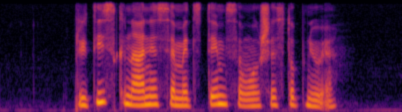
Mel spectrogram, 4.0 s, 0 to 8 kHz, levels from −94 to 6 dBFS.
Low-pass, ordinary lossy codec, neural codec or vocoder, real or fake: 7.2 kHz; none; none; real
